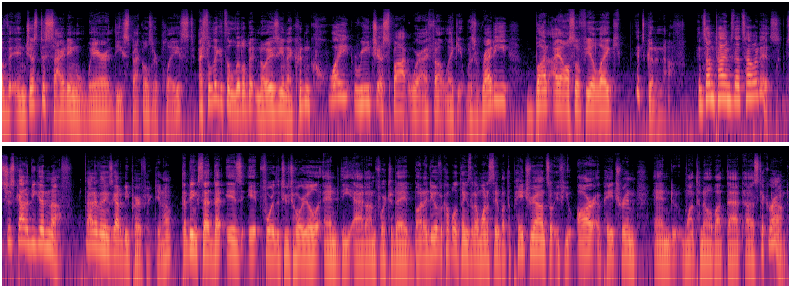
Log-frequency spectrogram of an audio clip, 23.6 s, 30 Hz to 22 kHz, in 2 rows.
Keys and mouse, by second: 11.6 click, 12.8 click.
